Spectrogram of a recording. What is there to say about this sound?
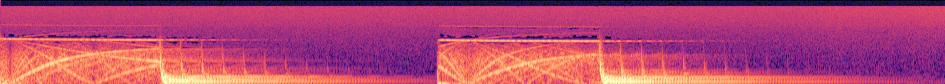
join us
playing with analogue kit
analogue, bass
